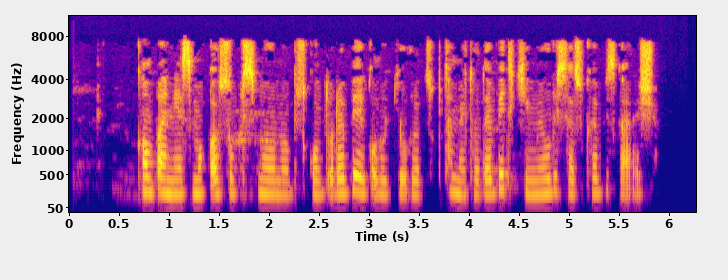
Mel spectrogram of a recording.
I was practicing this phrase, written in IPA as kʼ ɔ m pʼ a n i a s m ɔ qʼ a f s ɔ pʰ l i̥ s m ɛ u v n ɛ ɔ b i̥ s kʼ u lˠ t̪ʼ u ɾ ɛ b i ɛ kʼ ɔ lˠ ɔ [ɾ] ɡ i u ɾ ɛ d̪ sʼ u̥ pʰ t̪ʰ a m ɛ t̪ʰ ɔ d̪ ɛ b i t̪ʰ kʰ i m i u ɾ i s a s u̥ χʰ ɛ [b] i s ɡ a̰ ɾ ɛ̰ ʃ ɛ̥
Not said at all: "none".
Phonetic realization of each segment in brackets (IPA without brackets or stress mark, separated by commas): none, b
